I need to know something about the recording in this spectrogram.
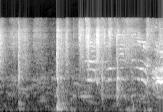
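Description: A single sharp knock of a cricket ball about a second in, during a game of street cricket, with children's voices around it.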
